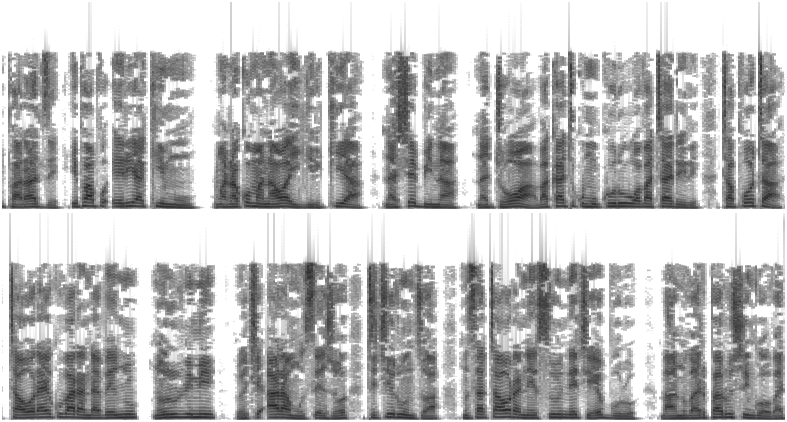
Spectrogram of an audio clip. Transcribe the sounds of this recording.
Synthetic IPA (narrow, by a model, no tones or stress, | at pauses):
paɾaːd͡zeipap̬o̞ʔeɾiakimumwanako̞manawaɦiɡʱiɾikia | naʃe̞bʱinanad͡ʒo̞aʋakatikumukuɾuwaʋataɾiːri | tapo̞tatauɾaikuʋaɾandaʋe̞ɲuno̞ɾurimi | rwe̞t͡ʃeʔaɾamuse̞ːʐo̞tit͡ʃiɾuːnzwa | musatauɾane̞sune̞t͡ʃiɦe̞bʱuːɾo | ʋan̤uʋaɾipaɾuʂiŋɡo̞ʋat͡ʃ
